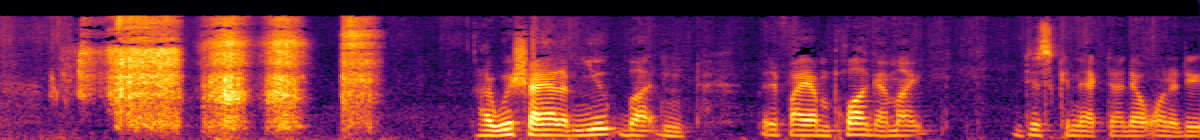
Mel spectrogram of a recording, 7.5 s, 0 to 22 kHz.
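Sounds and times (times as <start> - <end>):
person with a cold blowing nose: 0.3 - 2.5
speech: 3.0 - 7.4.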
